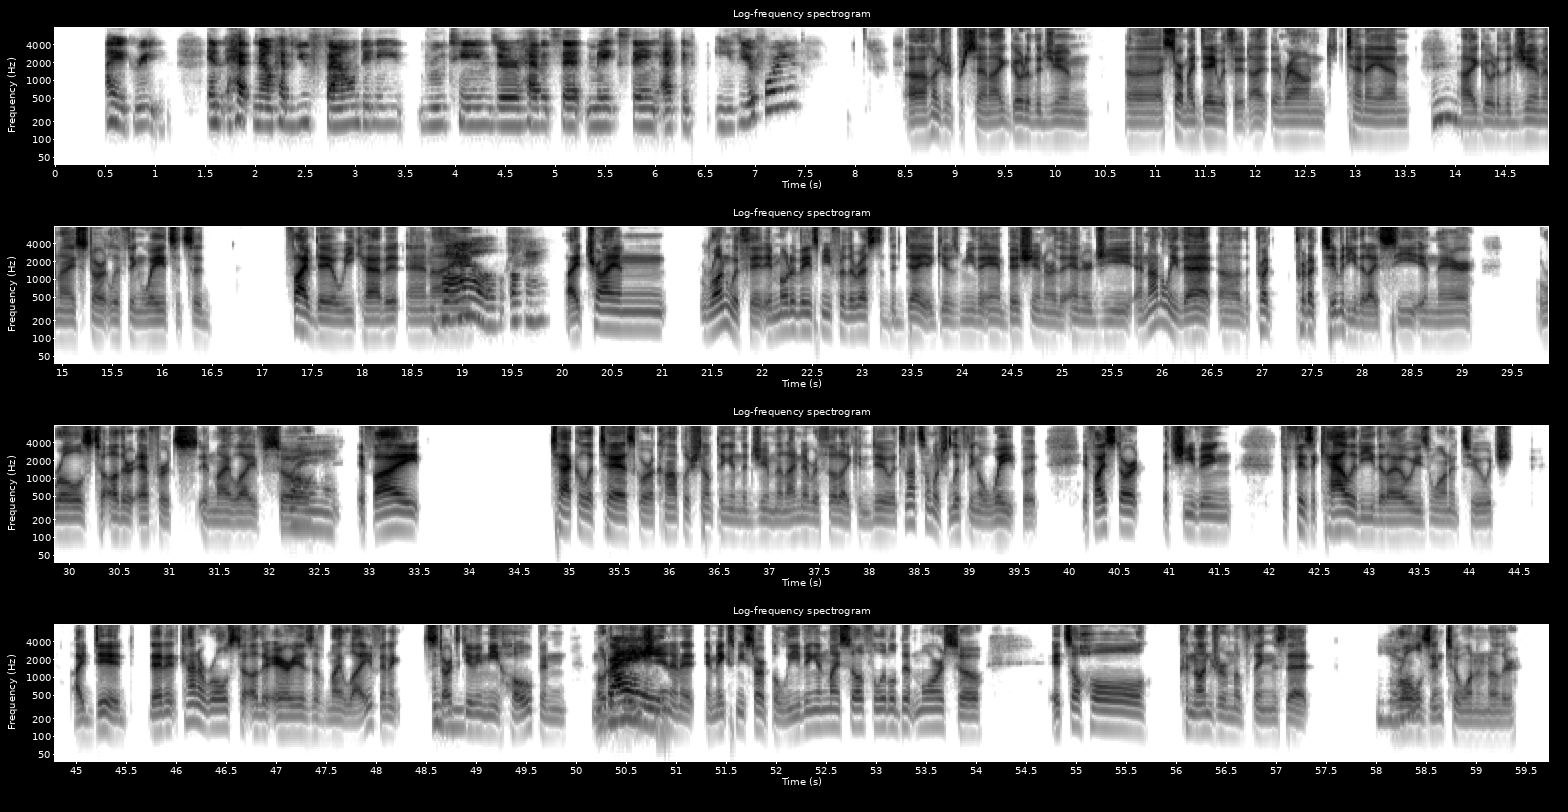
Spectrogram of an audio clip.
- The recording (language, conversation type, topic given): English, unstructured, How do you stay motivated to move regularly?
- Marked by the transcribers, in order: tapping; other background noise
